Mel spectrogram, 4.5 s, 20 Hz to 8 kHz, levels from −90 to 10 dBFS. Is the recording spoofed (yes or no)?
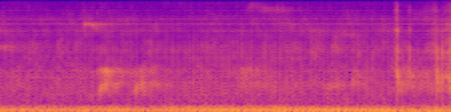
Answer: yes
